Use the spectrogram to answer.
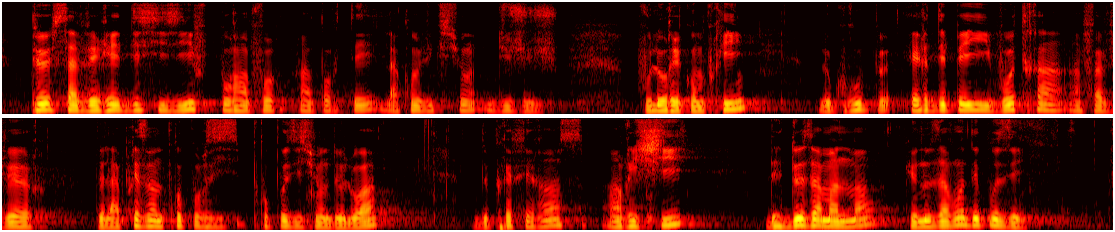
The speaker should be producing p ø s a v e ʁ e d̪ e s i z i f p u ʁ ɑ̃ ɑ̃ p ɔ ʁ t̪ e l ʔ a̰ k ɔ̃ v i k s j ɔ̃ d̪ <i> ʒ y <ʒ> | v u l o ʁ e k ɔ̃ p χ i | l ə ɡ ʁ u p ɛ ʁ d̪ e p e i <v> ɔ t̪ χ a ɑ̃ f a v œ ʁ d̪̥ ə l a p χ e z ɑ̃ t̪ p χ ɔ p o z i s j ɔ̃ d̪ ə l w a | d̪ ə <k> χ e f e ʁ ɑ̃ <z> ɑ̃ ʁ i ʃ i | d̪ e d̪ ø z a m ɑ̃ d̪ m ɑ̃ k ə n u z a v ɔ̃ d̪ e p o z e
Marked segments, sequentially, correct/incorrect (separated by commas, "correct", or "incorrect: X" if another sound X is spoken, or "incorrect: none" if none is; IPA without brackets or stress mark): incorrect: y, correct, correct, incorrect: p, incorrect: s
